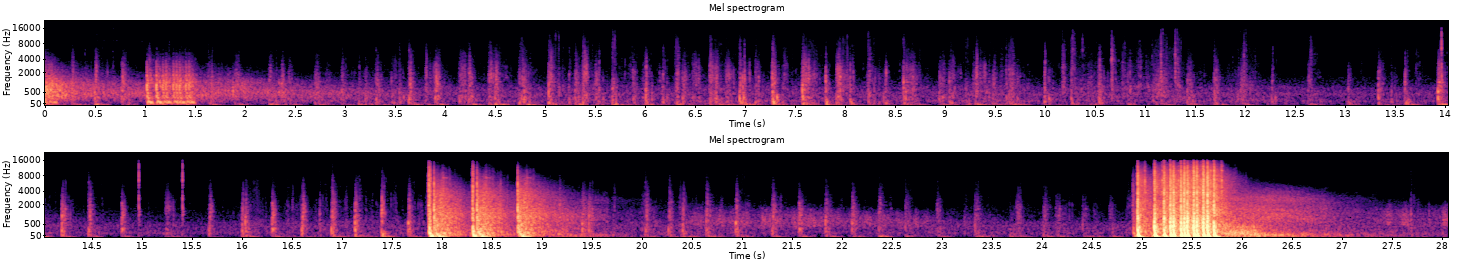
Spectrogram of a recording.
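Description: Footsteps crunch quickly over sand and gravel.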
